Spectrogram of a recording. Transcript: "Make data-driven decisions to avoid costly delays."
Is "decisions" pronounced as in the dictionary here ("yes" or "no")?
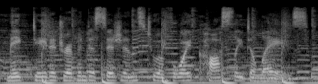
yes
